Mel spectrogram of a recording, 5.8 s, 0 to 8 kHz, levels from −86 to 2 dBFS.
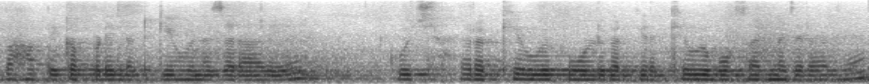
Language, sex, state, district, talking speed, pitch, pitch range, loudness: Hindi, female, Chandigarh, Chandigarh, 230 wpm, 165 Hz, 160-170 Hz, -18 LUFS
